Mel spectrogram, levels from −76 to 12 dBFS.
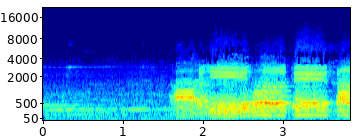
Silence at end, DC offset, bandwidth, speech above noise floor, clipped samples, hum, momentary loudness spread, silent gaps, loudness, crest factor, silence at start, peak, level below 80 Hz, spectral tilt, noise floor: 0 s; under 0.1%; 9.8 kHz; 22 dB; under 0.1%; none; 23 LU; none; -18 LUFS; 16 dB; 0 s; -4 dBFS; -50 dBFS; -6.5 dB/octave; -39 dBFS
